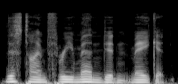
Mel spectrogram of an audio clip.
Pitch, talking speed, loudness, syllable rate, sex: 105 Hz, 235 wpm, -15 LUFS, 4.5 syllables/s, male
